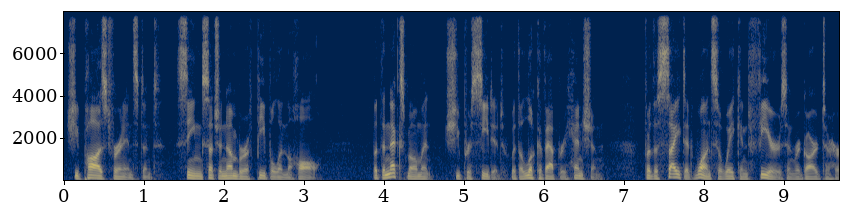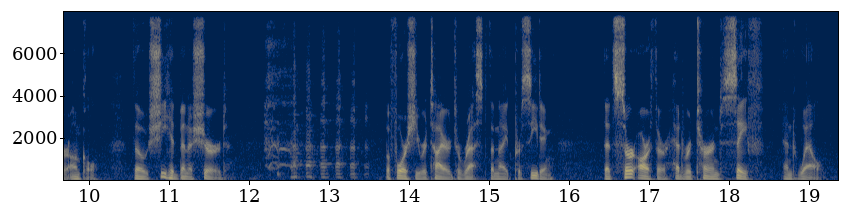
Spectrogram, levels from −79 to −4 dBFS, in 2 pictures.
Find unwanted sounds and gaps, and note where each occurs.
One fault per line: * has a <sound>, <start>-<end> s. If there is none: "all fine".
* has a laugh, 12.0-13.5 s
